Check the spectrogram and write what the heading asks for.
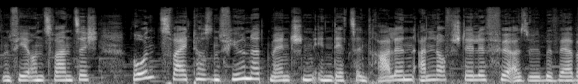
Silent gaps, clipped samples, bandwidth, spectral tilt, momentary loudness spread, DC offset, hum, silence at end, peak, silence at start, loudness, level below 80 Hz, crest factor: none; under 0.1%; 15.5 kHz; -5 dB/octave; 5 LU; under 0.1%; none; 0 s; 0 dBFS; 0 s; -13 LUFS; -36 dBFS; 12 dB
